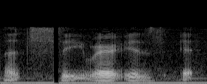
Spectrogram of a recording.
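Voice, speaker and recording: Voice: slow, slight background noise. A dungeon master narrating a tabletop game, hesitant and full of filler sounds, in a dull lo-fi recording.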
